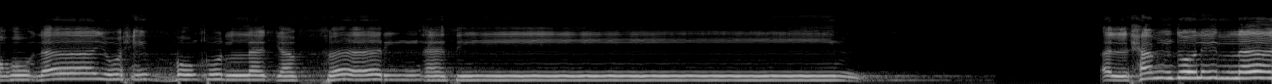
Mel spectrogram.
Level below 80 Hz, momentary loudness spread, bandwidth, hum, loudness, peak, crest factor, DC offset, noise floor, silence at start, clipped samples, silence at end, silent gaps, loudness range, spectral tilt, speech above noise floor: -62 dBFS; 7 LU; 11 kHz; none; -25 LUFS; -10 dBFS; 14 dB; under 0.1%; -74 dBFS; 0 s; under 0.1%; 0 s; none; 7 LU; -6.5 dB/octave; 49 dB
